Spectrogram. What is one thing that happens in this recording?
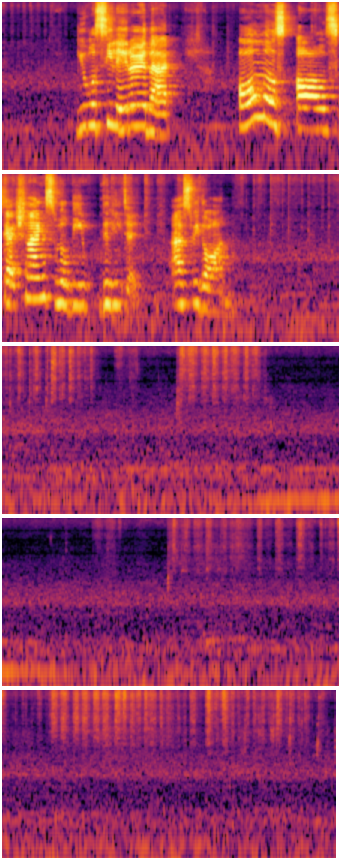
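A paintbrush softly strokes across paper.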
